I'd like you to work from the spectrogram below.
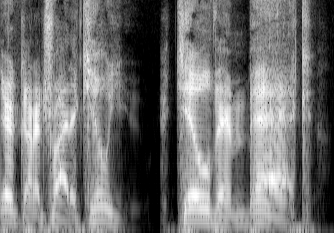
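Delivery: put-on rough-throated voice. Mocking a game character's annoying sayings: imitating Varix's rough voice. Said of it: "Somebody get me a throat lozenge".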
